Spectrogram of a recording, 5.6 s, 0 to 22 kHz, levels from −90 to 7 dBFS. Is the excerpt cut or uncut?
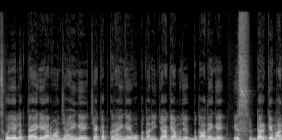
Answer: cut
